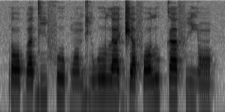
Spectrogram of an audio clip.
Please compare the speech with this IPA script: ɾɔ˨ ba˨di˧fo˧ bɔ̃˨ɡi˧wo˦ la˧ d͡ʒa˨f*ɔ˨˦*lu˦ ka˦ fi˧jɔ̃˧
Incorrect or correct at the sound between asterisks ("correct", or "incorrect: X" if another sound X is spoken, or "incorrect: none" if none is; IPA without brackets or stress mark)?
correct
